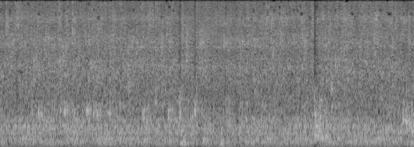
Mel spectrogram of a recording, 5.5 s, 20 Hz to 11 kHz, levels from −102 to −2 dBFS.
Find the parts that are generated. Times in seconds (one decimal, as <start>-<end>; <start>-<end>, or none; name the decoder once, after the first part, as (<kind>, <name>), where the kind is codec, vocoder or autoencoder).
2.4-3.2 (codec, SNAC)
